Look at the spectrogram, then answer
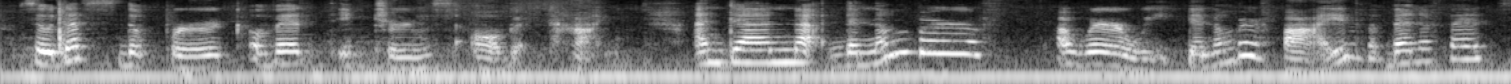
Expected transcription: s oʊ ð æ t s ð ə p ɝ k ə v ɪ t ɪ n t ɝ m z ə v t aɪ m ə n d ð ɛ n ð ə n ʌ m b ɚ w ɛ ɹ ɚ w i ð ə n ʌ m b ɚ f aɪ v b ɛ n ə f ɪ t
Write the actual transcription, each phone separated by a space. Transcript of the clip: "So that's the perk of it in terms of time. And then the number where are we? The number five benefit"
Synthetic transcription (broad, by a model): s oʊ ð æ t s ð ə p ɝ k ə v ɪ t ɪ n t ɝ m s ə v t aɪ m ə n d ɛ n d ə n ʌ m b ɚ w ɛ ɹ w i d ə n ʌ m b ɚ f aɪ v b ɛ n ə f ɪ t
